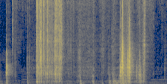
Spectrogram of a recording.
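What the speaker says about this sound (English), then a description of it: "One more shuffle." A deck of tarot cards is shuffled by hand in a few quick riffling bursts with small taps and pauses between them, close and crisp, with faint murmuring in the background.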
